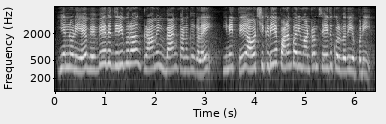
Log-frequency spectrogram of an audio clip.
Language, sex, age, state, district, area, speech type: Tamil, female, 18-30, Tamil Nadu, Cuddalore, rural, read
